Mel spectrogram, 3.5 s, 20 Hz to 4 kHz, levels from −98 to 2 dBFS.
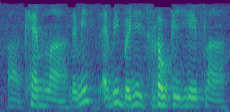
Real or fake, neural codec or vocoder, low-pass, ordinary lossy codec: fake; codec, 16 kHz, 8 kbps, FunCodec, trained on LibriTTS, 25 frames a second; 3.6 kHz; MP3, 24 kbps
